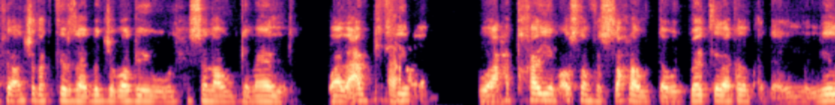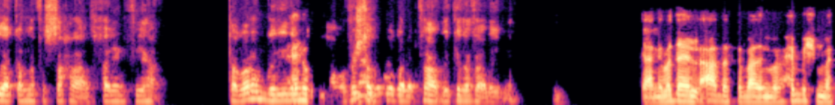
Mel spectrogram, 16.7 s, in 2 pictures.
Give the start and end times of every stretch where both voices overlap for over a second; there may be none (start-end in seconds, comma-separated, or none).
none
